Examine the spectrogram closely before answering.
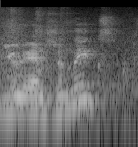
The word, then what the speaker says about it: Nginx: Соответственно, Nginx был разработан, читается как New Nginx, Игорем Сысоевым, очень уважаемым, мной уважаемым программистом.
